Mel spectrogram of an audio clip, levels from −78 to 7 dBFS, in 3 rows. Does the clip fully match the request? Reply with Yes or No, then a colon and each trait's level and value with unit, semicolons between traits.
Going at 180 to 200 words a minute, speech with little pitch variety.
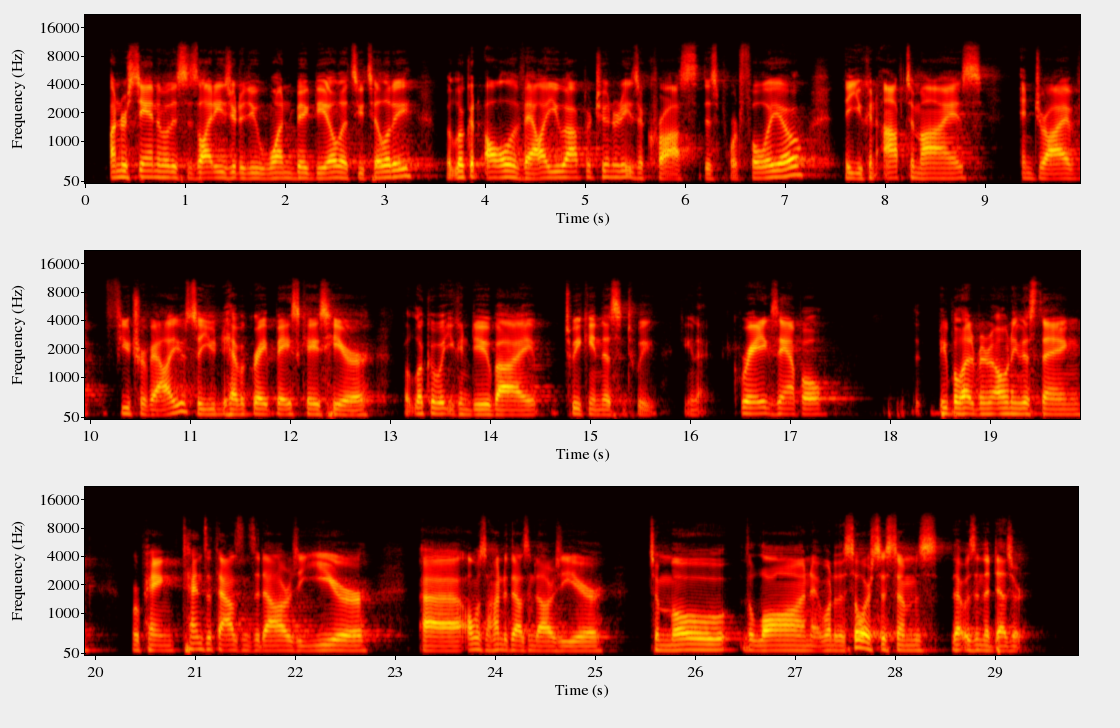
Yes: average, 185 wpm; narrow, 2.1 semitones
